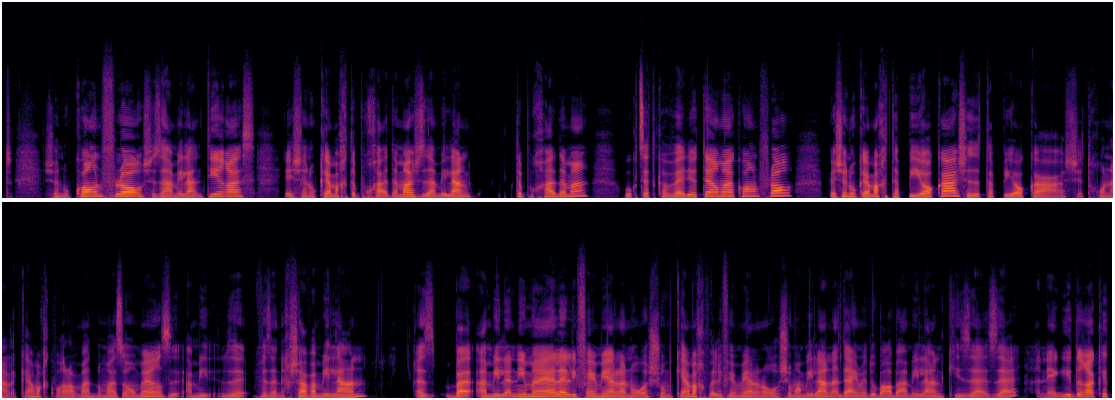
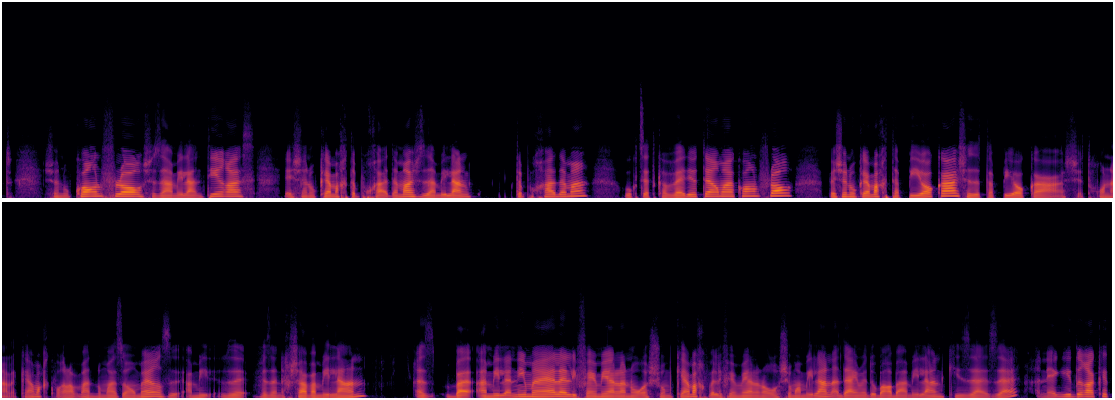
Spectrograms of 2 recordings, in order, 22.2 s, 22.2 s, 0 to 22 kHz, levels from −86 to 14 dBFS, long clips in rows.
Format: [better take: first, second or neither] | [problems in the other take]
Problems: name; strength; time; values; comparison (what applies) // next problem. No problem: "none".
first | muffled; slightly; fading above 2 kHz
